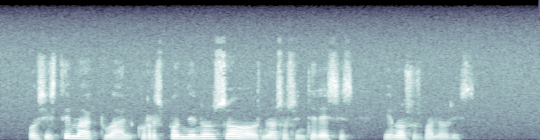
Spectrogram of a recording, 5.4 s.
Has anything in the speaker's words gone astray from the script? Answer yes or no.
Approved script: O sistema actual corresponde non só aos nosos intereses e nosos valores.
no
